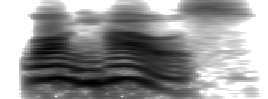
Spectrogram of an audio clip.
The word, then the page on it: longhouse: American English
